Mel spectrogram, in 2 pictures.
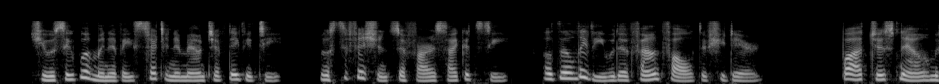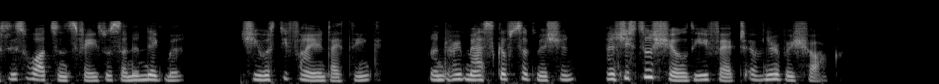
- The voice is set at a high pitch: Yes, high, 205 Hz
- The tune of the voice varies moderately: Yes, average, 4.1 semitones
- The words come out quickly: No, average, 175 wpm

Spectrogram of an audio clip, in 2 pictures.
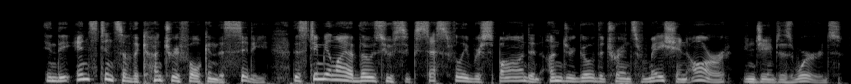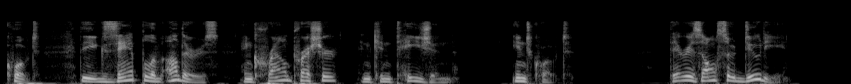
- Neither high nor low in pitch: Yes, medium, 155 Hz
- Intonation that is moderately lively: No, wide, 6.0 semitones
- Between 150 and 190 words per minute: No, slow, 135 wpm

